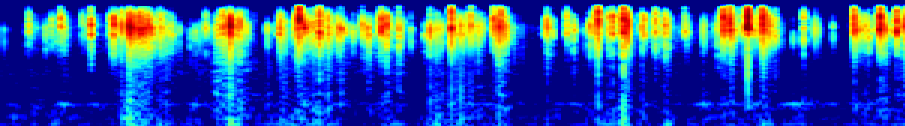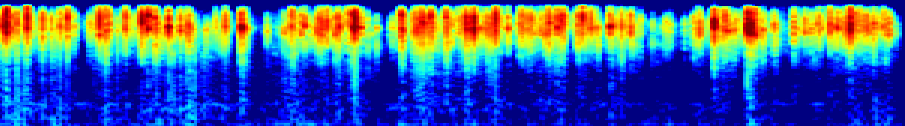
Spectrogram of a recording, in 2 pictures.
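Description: A pink plastic toy wand, about hand length, with a cluster of small colored plastic balls on one end, held in both hands while fingertips and long nails scratch and rub the balls. The result is a dense, bright, crackly rasp of quick clicking and scraping bursts, with almost no low end and very short decay.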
